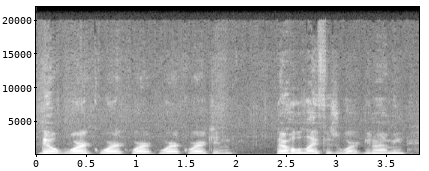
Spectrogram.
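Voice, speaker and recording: Young man of twenty, podcast guest, mellow tone, dry close sound, loose rambling delivery full of "like" and "dude". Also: medium pitch, little pitch movement, a little fast, no room sound. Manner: rambling, leans heavily on "like" and "dude". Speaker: podcast guest, business owner. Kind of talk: casual podcast chat.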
